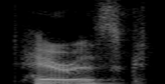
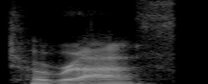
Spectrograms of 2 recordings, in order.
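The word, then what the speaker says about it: Tarrasque: Terrisk, Terrasque, Terisque.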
